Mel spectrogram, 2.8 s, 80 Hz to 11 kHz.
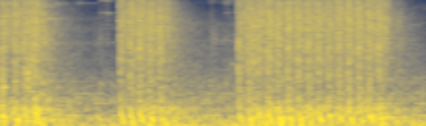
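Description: Backfire exotic submachine gun from The Division 2 firing in fast automatic bursts, three sustained rattling strings separated by brief gaps, fairly quiet overall.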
